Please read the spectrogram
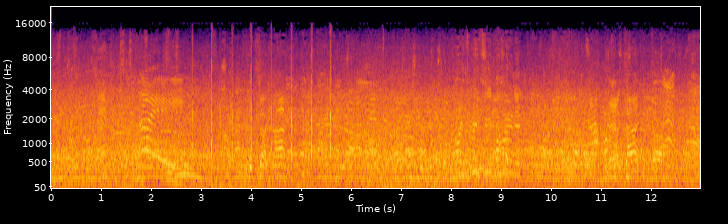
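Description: Baseball stadium crowd: many voices talking at once in the stands, with a falling shout about two seconds in and a few sharp clicks around four seconds.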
